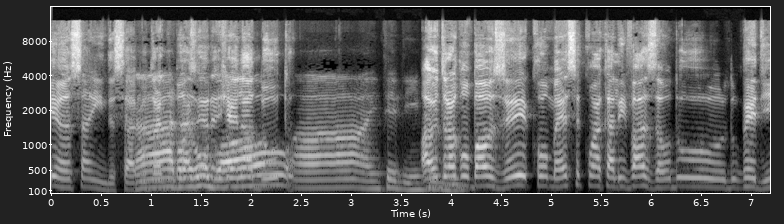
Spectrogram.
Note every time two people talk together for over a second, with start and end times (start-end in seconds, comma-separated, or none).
0.8-2.5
